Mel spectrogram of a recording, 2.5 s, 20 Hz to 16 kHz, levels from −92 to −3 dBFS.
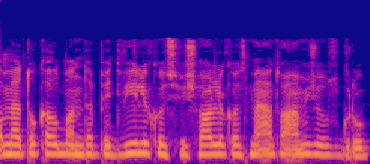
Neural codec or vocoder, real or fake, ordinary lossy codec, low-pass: none; real; MP3, 48 kbps; 7.2 kHz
